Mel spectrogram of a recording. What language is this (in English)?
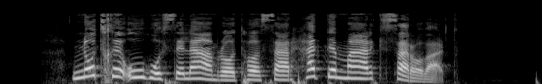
Persian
